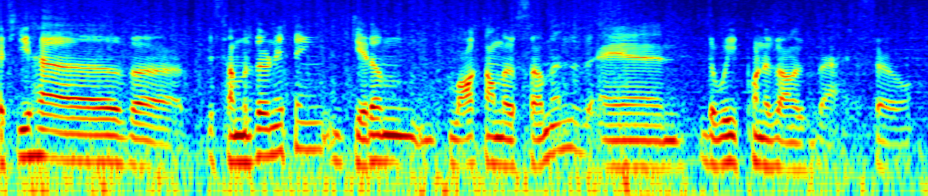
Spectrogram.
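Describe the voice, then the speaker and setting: Music plays in the background while a man speaks at a moderate pace. His pitch is medium, with ordinary variation. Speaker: gaming streamer. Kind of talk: gameplay commentary. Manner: calm, relaxed.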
